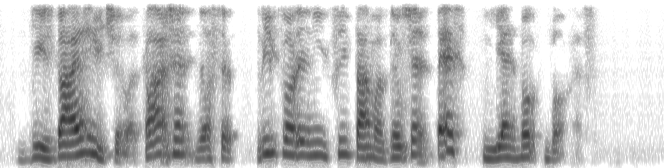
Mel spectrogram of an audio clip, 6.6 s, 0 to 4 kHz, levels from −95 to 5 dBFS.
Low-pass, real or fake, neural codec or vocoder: 3.6 kHz; fake; codec, 16 kHz, 1 kbps, FreqCodec, larger model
